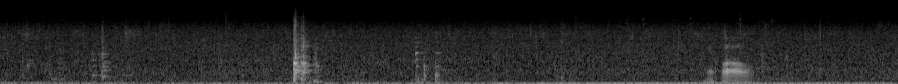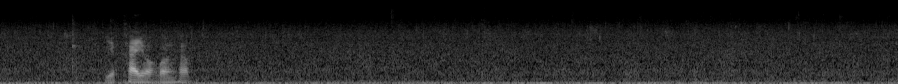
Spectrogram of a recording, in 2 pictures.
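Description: A gas burner roars steadily under a wok.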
